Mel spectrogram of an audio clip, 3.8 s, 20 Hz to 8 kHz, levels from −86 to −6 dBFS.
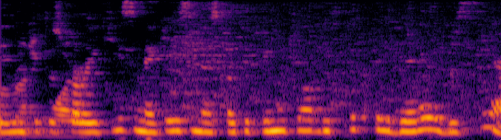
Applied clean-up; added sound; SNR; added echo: classical method WPE with log-MMSE.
